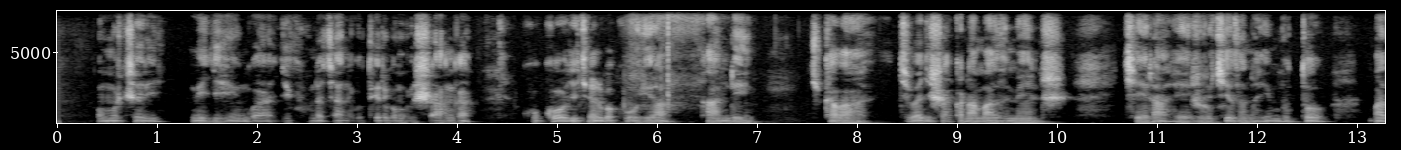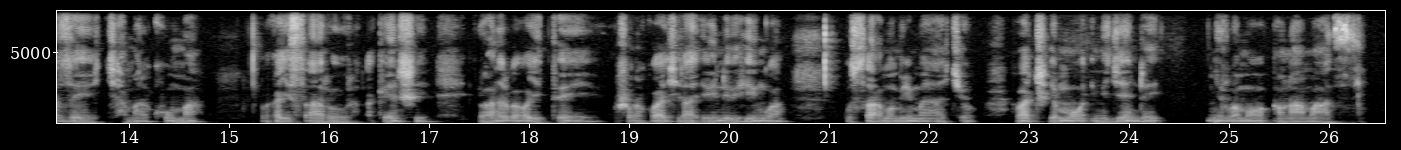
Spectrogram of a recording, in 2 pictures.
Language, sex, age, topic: Kinyarwanda, female, 25-35, agriculture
